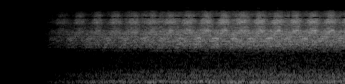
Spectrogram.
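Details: Bear cicadas gathered on a tree in Okinawa; after a brief silence a loud, dense, hissing chorus starts and swells, pulsing about three times a second and steadily building in intensity.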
